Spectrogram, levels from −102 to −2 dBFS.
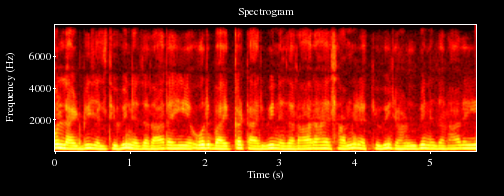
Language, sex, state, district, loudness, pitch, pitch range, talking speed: Hindi, female, Bihar, Katihar, -18 LUFS, 190 Hz, 180-205 Hz, 285 wpm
